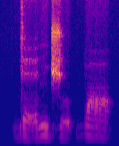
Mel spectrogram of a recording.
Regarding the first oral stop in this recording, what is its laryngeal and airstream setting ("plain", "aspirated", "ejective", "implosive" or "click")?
plain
